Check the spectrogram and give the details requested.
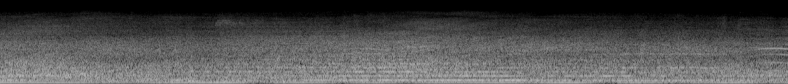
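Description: Canadian Pacific freight train's boxcars rolling past close by, a steady rumble of wheels on the rails with a steady low hum under it.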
